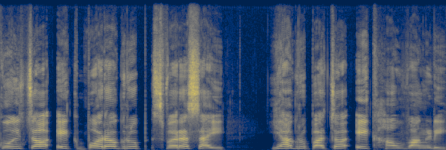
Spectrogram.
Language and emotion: Goan Konkani, neutral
